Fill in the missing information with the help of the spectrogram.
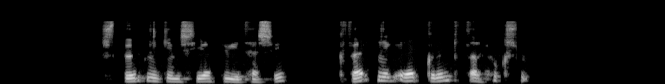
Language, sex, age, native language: Icelandic, male, 60-69, Icelandic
